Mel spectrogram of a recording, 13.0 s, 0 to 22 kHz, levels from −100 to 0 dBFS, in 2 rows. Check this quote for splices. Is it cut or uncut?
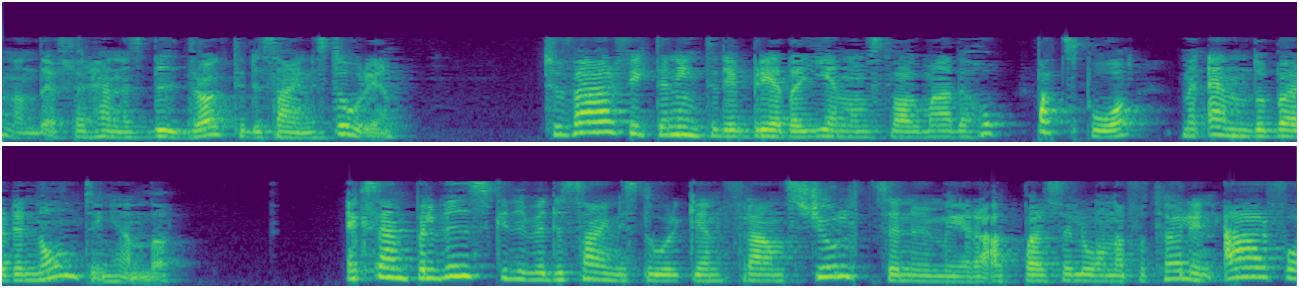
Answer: uncut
